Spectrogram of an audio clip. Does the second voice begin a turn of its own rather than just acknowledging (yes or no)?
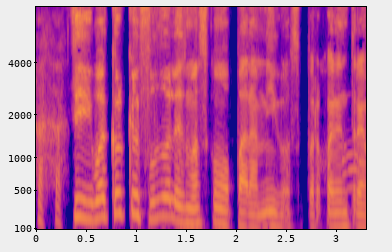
no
